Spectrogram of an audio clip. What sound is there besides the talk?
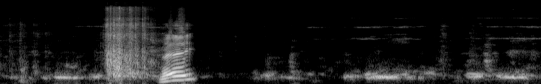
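Giribaz pigeons cooing as a pair is released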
